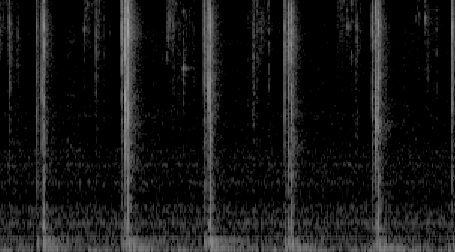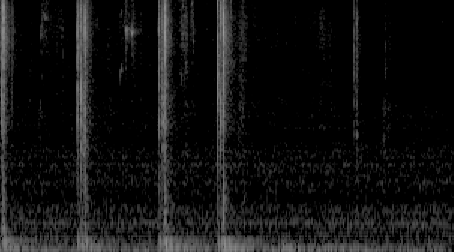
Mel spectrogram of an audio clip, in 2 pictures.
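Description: Rigid plastic top loaders holding trading cards clacking against each other as they are flipped one by one through a stack. About nine sharp clicks, a little under a second apart, stopping about seven seconds in.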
